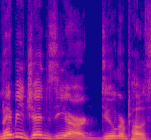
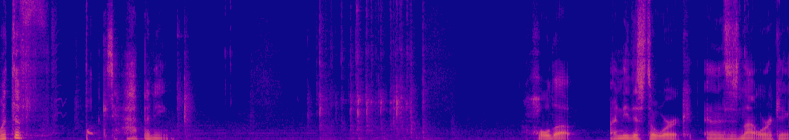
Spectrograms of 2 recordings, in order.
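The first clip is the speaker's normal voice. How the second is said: fast, panicked whisper; 12 semitones lower, 11 dB quieter than usual. Trying to get the stream working, panicking. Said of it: "and I'm panicking".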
